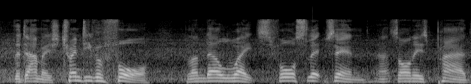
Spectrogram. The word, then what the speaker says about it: Blundell: cricketers 30 31 you're you're picking me up on my pronunciation well it's blonde blundell mitchell is struck on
